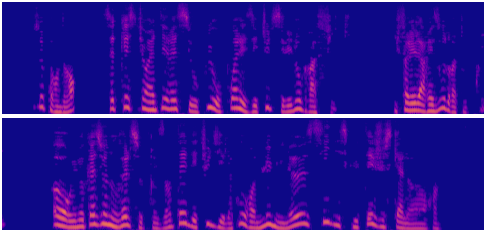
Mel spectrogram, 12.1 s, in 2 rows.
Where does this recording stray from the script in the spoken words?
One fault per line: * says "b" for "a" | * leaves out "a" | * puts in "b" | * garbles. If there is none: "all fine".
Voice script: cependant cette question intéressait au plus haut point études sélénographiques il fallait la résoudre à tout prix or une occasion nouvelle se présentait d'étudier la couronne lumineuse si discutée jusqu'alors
* puts in "les"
